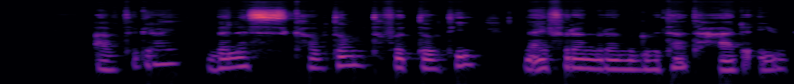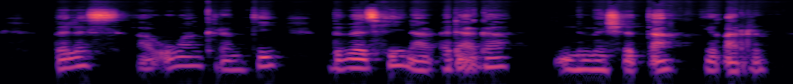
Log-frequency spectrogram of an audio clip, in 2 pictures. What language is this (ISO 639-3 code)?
tir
